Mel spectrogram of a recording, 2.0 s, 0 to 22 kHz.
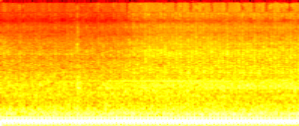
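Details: Honda Civic R18 with a built shortblock, freshly started after the build and after sitting a long time: steady, even low idle with a deep smooth drone and no knocks or misses; healthy.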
